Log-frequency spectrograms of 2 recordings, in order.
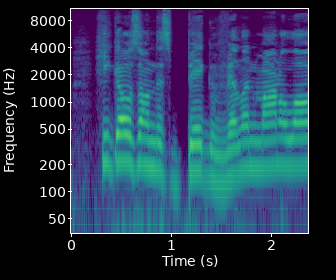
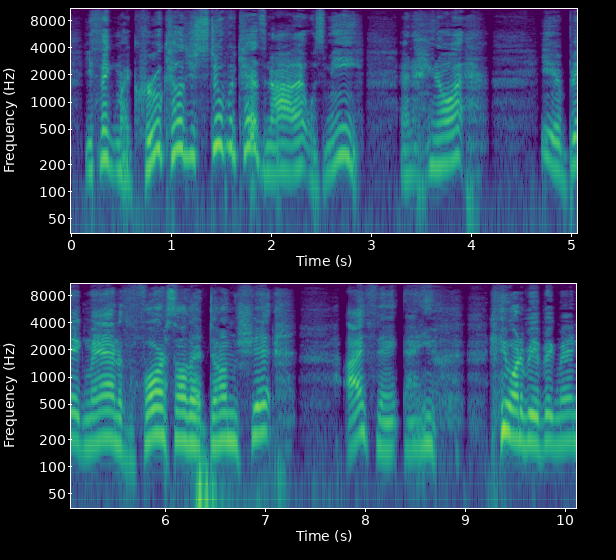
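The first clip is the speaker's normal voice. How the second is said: taunting villain; 5 semitones higher, 6 dB louder than usual. Retold or imitated. Villain dad taunting captain.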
